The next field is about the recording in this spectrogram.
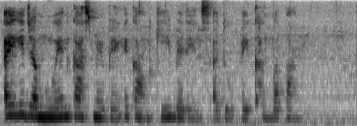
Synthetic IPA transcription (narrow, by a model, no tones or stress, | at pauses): ɐjɡid͡ʒɐmuenkasmiɾbeŋkekawntkibelensɐduɐjkʰɐŋbɐpami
